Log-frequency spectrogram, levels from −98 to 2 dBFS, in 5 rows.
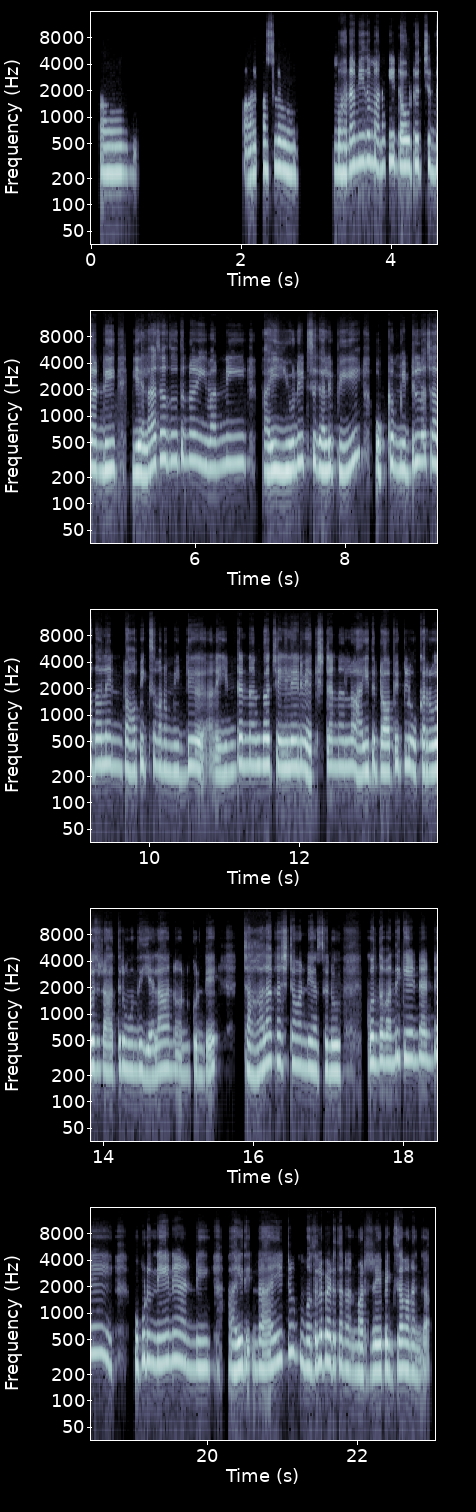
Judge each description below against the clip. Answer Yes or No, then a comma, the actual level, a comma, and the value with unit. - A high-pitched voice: Yes, very high, 255 Hz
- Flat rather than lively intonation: No, average, 3.2 semitones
